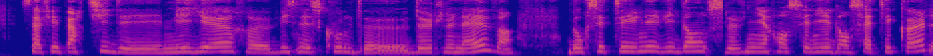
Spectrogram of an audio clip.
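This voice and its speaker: Noticeable background noise surrounds the recording. A woman talks with a fairly high pitch. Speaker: consultant and business school lecturer. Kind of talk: interview testimonial.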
